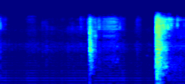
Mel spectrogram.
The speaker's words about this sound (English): The hell you slamming my door for?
